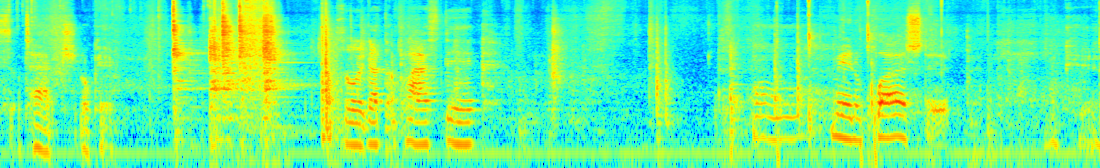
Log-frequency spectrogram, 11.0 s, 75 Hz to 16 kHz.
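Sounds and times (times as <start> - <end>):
steady low hum: 0.0 - 11.0
woman speaking: 3.3 - 5.0, 7.5 - 9.5, 10.4 - 11.0.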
